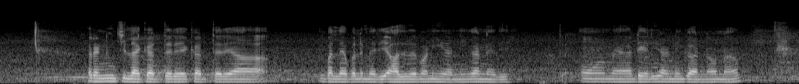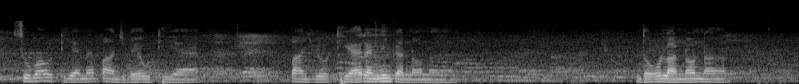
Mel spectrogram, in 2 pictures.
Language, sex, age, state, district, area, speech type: Dogri, male, 18-30, Jammu and Kashmir, Kathua, rural, spontaneous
